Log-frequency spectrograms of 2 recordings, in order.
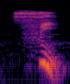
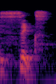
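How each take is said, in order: First: The final x sound is left silent. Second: The final x sound is pronounced. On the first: The speaker calls it right. "you only say si" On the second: The speaker calls it wrong. "you are not going to say six"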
